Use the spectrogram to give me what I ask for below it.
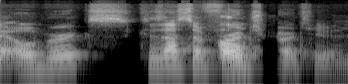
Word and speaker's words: Obelix: that's that's just funny to me ostrich and Obelix was a big thing here as well as Tintin uh yeah my friends recommend uh one of my my sweetest friend recommended Asterix and how do you say obricks because that's a French cartoon right Obelix Obelix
